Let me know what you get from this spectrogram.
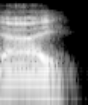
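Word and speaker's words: aye: We say I. But that doesn't make sense. So, but we say I as in A-Y-E. That's I for yes.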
